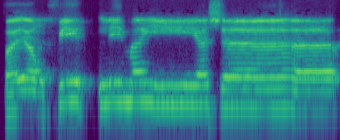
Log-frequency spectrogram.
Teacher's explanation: Bagi qiraat Nafi' dia matikan huruf ra, fayaghfir matikan ra. Fayaghfir matikan ra dan izhar.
